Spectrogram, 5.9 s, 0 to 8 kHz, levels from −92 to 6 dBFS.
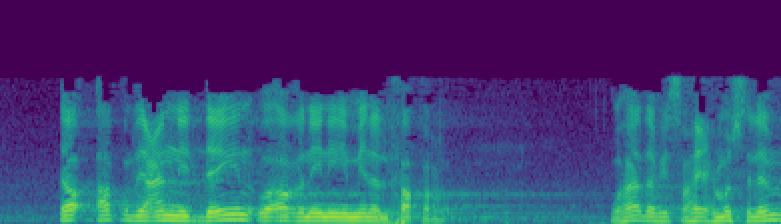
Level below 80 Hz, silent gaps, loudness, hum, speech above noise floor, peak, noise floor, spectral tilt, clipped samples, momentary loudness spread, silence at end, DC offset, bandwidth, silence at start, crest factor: -40 dBFS; none; -14 LUFS; none; 30 dB; 0 dBFS; -43 dBFS; -12.5 dB/octave; under 0.1%; 10 LU; 0 s; under 0.1%; 5.4 kHz; 0.45 s; 14 dB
